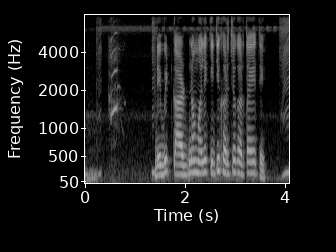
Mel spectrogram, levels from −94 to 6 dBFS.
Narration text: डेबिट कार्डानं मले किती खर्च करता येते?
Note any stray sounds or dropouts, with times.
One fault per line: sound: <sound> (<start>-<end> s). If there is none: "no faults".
sound: squeak (0.5-0.8 s)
